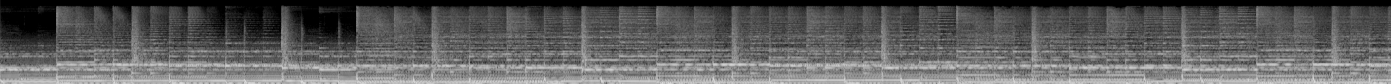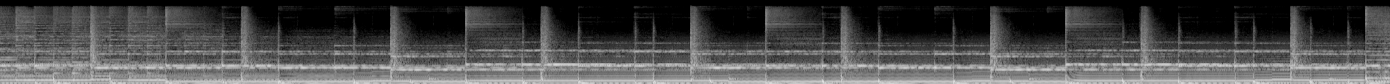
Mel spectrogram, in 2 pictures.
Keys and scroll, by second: 2.1 space, 2.6 space, 26.2 shift+Tab, 26.8 space, 27.3 ctrl+space.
